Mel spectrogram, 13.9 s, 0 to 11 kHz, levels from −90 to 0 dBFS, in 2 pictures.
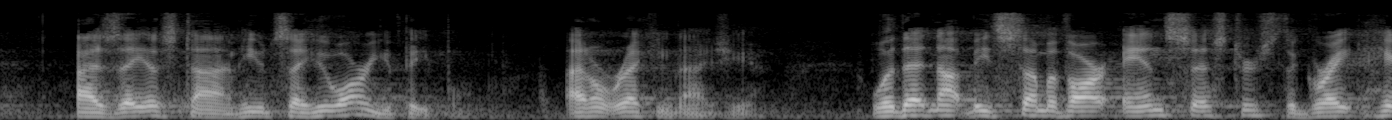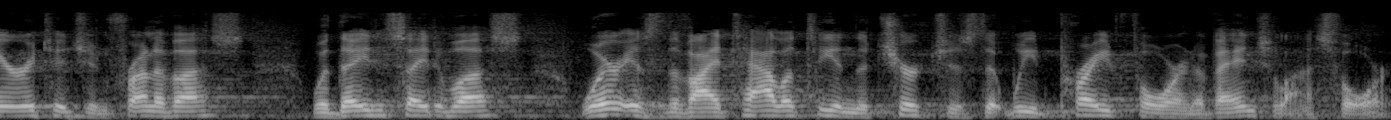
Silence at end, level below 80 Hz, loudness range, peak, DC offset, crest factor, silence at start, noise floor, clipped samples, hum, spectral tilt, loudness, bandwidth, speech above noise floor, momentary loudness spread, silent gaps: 0 s; -68 dBFS; 3 LU; -12 dBFS; under 0.1%; 20 dB; 0 s; -53 dBFS; under 0.1%; none; -6 dB/octave; -31 LUFS; 7.8 kHz; 23 dB; 12 LU; none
